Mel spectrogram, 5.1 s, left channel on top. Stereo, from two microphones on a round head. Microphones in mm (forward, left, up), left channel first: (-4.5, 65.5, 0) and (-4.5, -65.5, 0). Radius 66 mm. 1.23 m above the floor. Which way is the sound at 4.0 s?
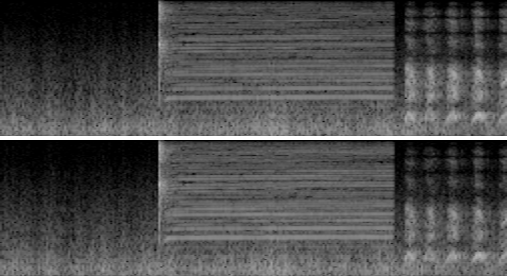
40° left (ahead or behind).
